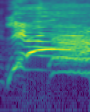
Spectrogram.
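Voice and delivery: big loud yeah cheer; cheering shout. Acted. Protester cheering loudly with the crowd.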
